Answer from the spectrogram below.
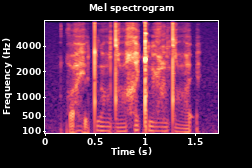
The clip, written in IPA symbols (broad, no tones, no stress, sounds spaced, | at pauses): qʷ ḛ ɦ ḛ tʷ ɯː ʊ̯ dˤ ɯː χ e ǃ ũ ʕ ɛ̃ tˤ ɛː ʔ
